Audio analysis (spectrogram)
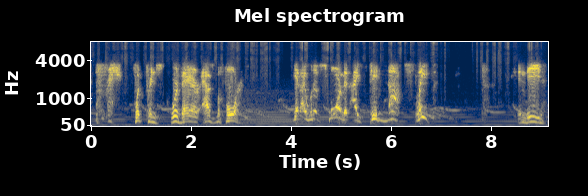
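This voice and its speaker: A male actor playing a haunted, sleepless man who fears for his sanity, in a halting, theatrical old-time radio drama monologue. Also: high voice, creaky, heavily acted. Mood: haunted, weary. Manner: theatrical, halting, archaic literary diction. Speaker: actor in a live audio drama. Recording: thin phone-like audio with faint music.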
